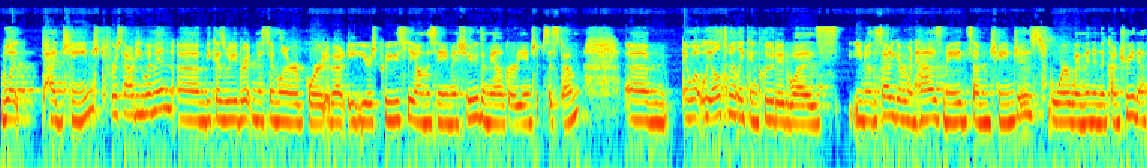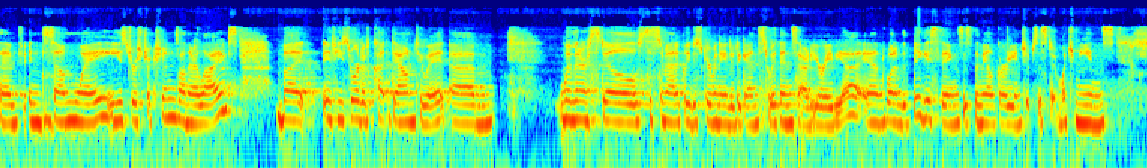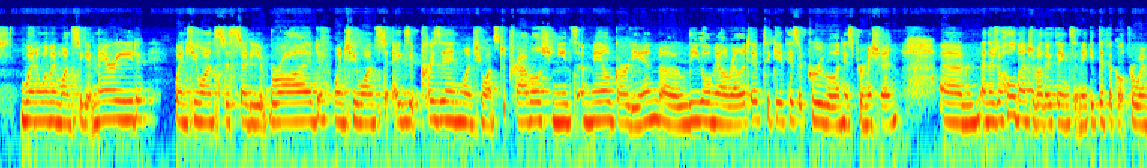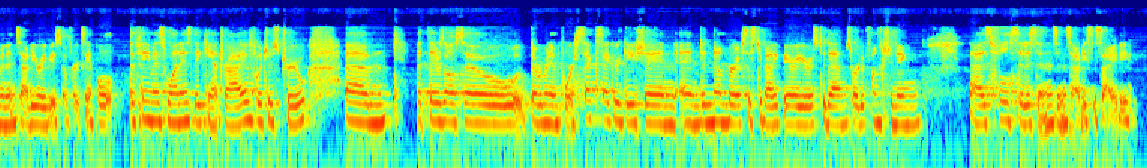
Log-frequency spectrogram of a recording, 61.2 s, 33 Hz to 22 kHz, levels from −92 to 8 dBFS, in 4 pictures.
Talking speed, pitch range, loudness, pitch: 180 wpm, 190-215 Hz, -13 LUFS, 200 Hz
